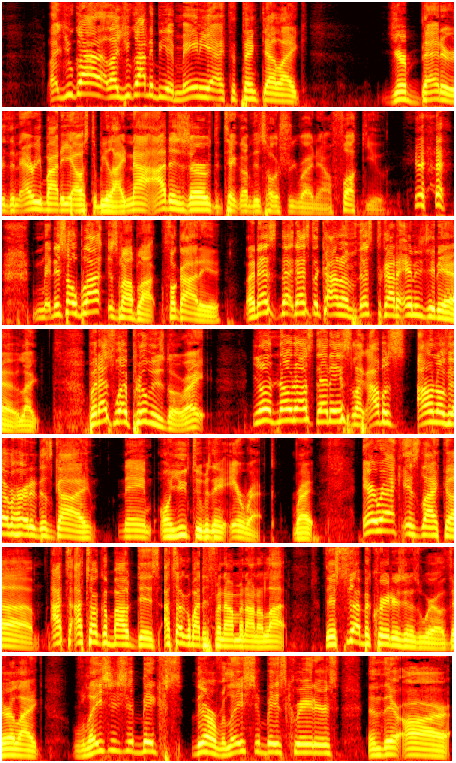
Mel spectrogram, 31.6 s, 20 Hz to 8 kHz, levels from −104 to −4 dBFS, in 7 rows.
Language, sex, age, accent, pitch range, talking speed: English, male, 20-39, American, 120-200 Hz, 245 wpm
